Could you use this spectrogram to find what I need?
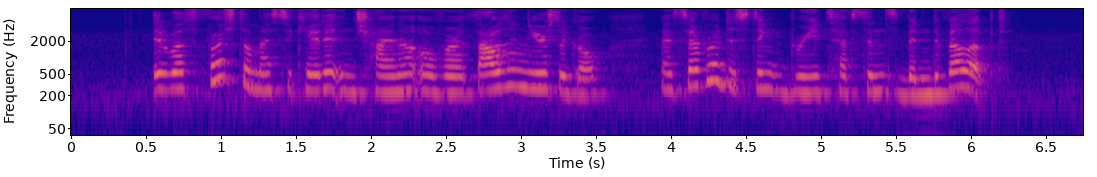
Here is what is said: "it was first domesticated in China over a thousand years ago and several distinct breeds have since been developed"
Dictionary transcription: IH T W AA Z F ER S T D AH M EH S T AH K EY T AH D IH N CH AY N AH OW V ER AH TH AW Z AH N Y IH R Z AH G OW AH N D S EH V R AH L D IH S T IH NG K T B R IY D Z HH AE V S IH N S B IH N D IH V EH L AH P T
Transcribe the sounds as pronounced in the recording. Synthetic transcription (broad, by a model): IH T W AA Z F ER S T D AH M EH S T AH K EY T AH D IH N CH AY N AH OW V ER AH TH AW Z AH N Y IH R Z AH G OW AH N S EH V R AH L D IH S T IH NG K T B R IY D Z HH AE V S IH N S B IH N D IH V EH L AH P T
